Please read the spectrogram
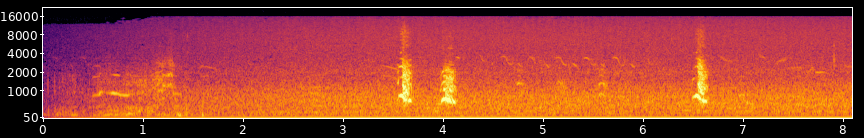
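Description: Outdoor ambience fades in from silence, and a bird gives three short, sharp calls: two about half a second apart a little past three seconds in, and one more about three seconds later. Fainter chirps sound in the background.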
